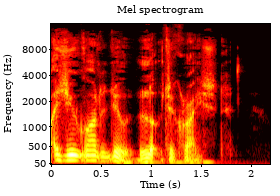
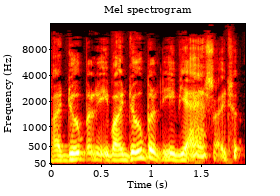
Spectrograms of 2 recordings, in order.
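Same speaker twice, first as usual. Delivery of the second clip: louder, rising to a high yes; fervent cry; 5 semitones higher, 4 dB louder, faster than usual. Retold or imitated. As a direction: cry it out, pleading with faith. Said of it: "his heart that's speaking".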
